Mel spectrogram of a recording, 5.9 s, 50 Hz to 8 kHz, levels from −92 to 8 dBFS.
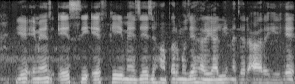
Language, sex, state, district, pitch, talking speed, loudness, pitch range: Hindi, male, Madhya Pradesh, Dhar, 115 Hz, 140 wpm, -17 LUFS, 110-125 Hz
